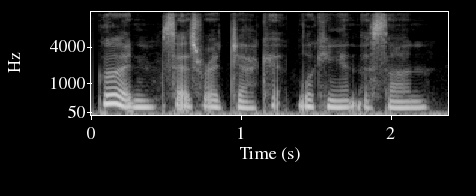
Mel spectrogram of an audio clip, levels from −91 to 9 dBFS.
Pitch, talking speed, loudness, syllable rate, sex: 185 Hz, 200 wpm, -19 LUFS, 4.7 syllables/s, female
